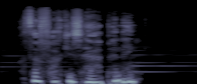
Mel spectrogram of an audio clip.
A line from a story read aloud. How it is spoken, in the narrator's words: slowed her breathing, and whispered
